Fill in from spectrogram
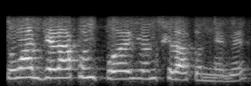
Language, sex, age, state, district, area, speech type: Bengali, female, 60+, West Bengal, Darjeeling, rural, conversation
